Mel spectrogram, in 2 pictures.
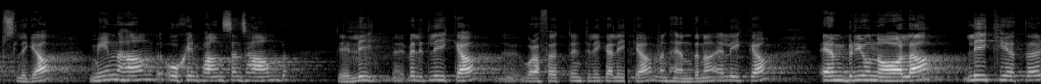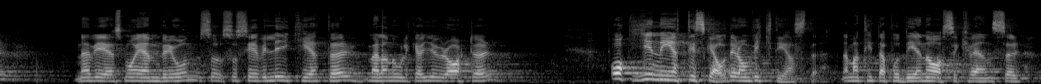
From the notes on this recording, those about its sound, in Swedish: Arrangör är CredoAkademin, och inspelningarna sker i Betlehemskyrkan i Stockholm.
